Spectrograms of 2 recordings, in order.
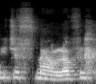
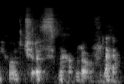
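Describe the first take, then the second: First: Said in the usual way. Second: Hushed, voiceless aside; whispered. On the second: Real, not acted. Host whispering to viewers how lovely the freshener smells, whispered. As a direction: whisper it quickly. Repeats the line under breath.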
